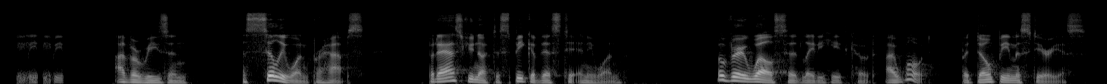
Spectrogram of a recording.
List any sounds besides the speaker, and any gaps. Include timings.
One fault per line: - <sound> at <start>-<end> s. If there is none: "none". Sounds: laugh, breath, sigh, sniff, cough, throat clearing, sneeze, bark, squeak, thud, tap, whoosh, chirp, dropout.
- laugh at 0.2-0.6 s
